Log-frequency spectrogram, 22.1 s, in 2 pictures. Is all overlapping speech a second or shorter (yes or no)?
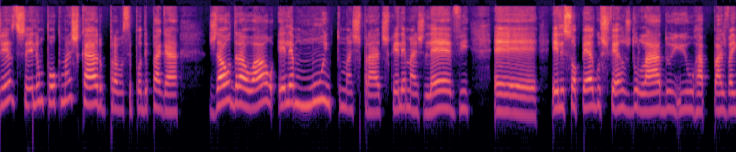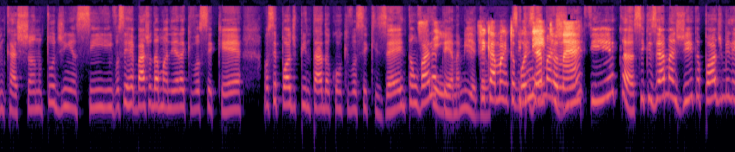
no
